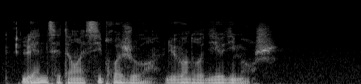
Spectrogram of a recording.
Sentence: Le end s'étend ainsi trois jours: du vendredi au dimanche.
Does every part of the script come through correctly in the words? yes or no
yes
